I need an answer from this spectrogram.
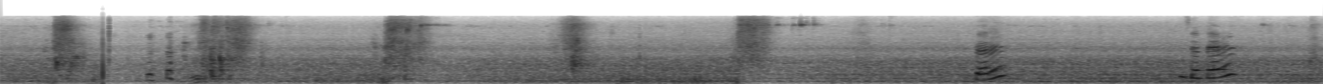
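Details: Jojo the female dog sneezes repeatedly in a sneeze attack, five or six sharp airy bursts every couple of seconds, followed by a person's soft spoken voice over a low steady hum.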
